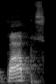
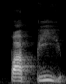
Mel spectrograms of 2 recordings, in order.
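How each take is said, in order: First: The name ends with an 'oos' sound. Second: The name ends with an 'ee' sound. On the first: "está escrito papos" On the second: "alguns preferem pronunciar papi"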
